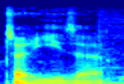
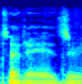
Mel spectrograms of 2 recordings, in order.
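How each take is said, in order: First: The name is pronounced with English sounds. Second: The name is pronounced with Italian sounds. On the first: "in England" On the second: "in Italian"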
